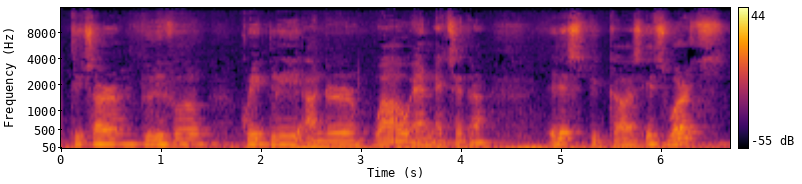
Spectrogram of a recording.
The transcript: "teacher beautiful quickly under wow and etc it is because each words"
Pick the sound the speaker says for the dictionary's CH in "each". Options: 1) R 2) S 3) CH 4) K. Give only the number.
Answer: 2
